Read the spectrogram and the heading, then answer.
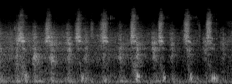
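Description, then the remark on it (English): A train's rhythmic clickety-clack as it pulls away from a train station, roughly ten evenly spaced metallic clacks with low thumps beneath, steady and moderately loud, with no one talking. “So now listen to the train. The train's going off.”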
